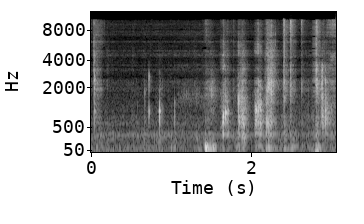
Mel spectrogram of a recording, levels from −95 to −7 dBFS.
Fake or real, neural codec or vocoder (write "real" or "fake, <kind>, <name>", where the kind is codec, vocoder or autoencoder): fake, codec, SNAC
